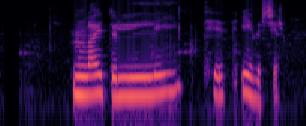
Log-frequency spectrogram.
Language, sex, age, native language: Icelandic, female, 10, Icelandic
